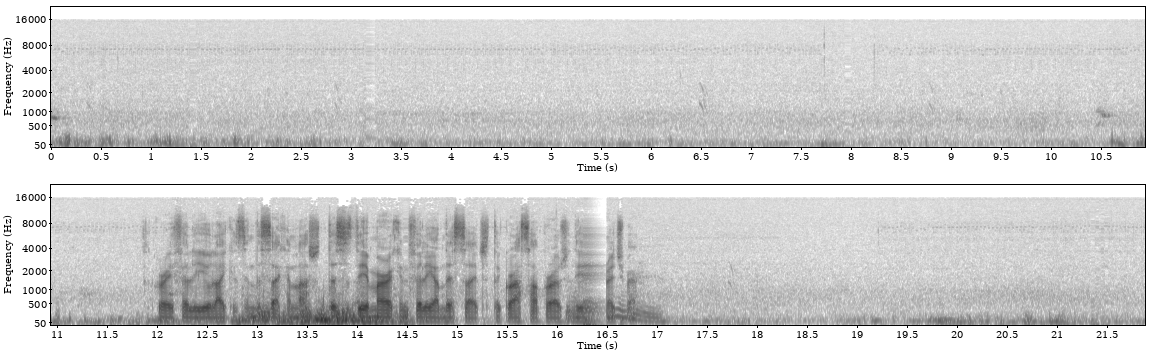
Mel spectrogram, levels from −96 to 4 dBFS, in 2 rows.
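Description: Lost LE Audio frames: the Bluetooth LE Audio link dropped frames and the LC3 decoder filled each gap by repeating the last spectrum with randomised signs, fading it as the gap lengthened. This smears tonal content into brief noisy hiss at 1.40 s (50 ms), 3.10 s (scattered over 140 ms, longest run around 70 ms), 7.95 s (50 ms), 11.00 s (20 ms), 14.48 s (30 ms), 16.27 s (230 ms, dying away toward silence) and 21.35 s (scattered over 160 ms).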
